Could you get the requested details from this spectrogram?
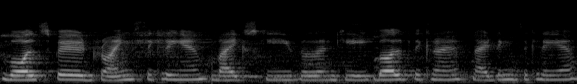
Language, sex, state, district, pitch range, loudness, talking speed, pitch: Hindi, female, Jharkhand, Sahebganj, 200-225 Hz, -35 LUFS, 185 wpm, 215 Hz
